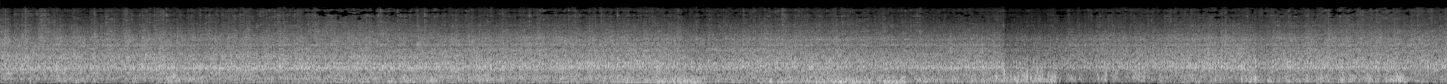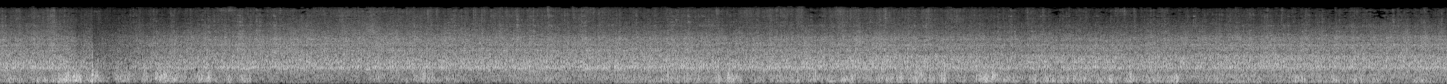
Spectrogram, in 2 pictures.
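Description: Vactor 2110 combination sewer truck running, a loud steady mechanical noise from its diesel engines and machinery. The noise dips briefly about ten seconds in, and there is a short jolt about fifteen seconds in.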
